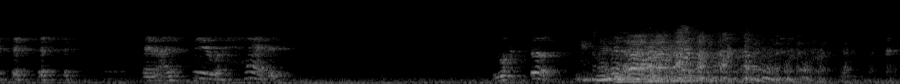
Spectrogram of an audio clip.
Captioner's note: laughing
